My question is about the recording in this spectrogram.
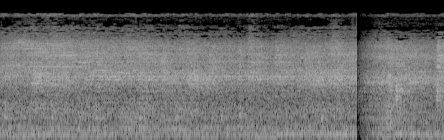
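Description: Steady outdoor urban background noise with a low hum, broken by a sudden cut near the end.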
